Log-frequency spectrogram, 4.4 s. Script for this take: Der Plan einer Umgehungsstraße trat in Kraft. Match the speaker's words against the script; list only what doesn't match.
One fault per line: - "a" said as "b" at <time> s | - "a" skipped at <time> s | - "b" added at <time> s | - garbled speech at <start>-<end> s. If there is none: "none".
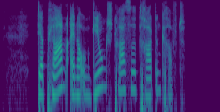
none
